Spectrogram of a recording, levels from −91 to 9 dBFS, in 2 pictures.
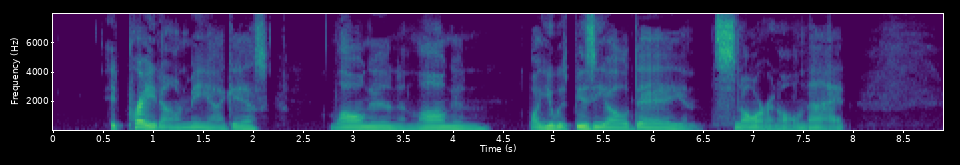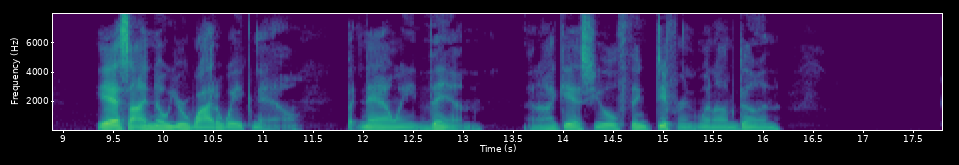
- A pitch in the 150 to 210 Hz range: No, medium, 140 Hz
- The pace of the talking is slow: Yes, slow, 130 wpm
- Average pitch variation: Yes, average, 3.0 semitones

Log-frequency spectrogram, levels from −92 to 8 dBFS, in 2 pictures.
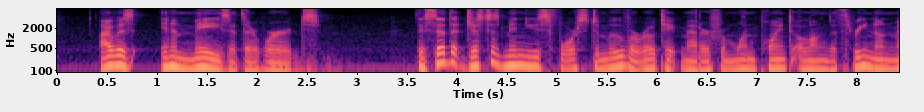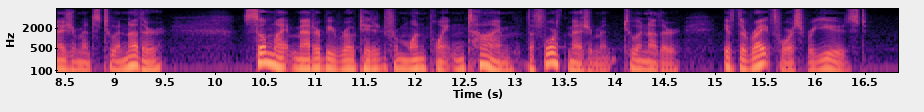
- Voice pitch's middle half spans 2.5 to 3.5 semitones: No, average, 4.4 semitones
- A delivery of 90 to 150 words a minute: No, average, 185 wpm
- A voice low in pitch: Yes, low, 110 Hz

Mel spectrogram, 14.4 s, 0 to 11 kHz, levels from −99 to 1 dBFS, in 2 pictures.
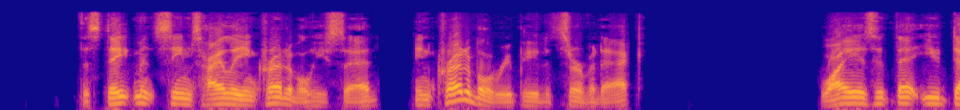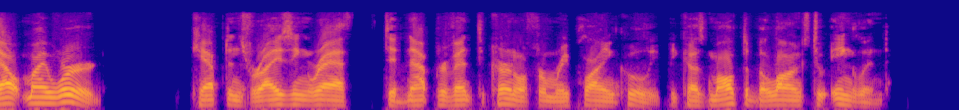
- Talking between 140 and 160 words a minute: Yes, average, 145 wpm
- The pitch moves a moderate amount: Yes, average, 4.8 semitones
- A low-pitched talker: Yes, low, 110 Hz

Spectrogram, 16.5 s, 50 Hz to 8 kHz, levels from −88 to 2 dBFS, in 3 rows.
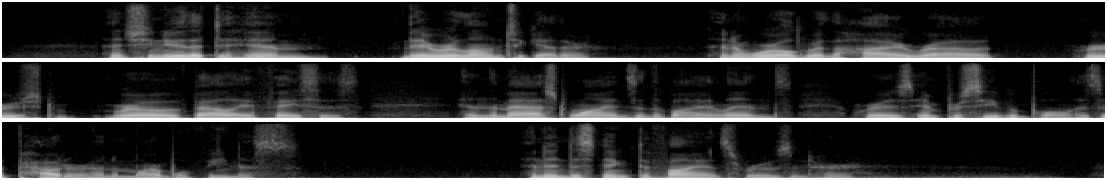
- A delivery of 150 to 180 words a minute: Yes, average, 155 wpm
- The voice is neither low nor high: No, low, 110 Hz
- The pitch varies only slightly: Yes, narrow, 2.3 semitones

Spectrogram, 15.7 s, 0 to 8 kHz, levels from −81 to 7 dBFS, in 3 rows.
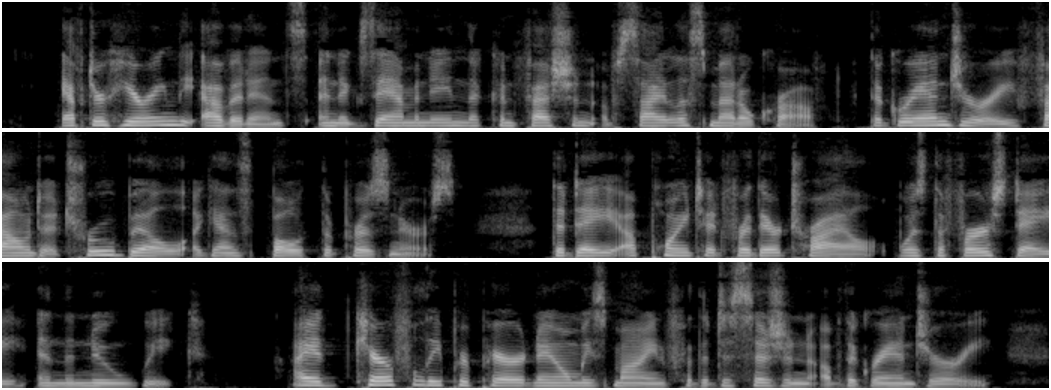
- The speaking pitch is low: No, medium, 185 Hz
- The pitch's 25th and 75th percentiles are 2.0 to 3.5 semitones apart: Yes, average, 2.7 semitones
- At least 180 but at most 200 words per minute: Yes, average, 185 wpm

